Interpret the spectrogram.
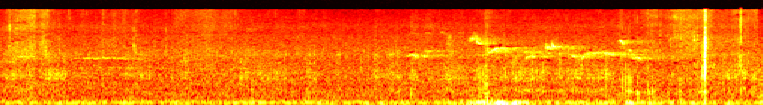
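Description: Birds chirping in short, high calls from about three seconds in, over a low rumble, with one sharp click near the end.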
